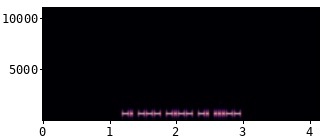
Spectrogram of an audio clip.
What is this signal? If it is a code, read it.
Morse code, heard as a keyed tone, about 42 wpm, 690 Hz. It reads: NOYN3
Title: Code Groups - 5 Letter:Numbers - 40wpm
